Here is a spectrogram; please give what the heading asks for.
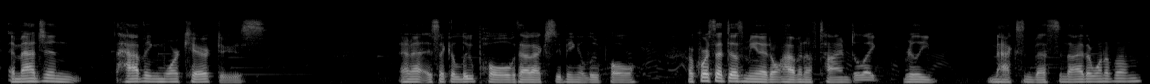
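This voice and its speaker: Male live streamer, mid-range voice, loose and jokey, rambling game chat full of slang. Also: medium pitch.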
